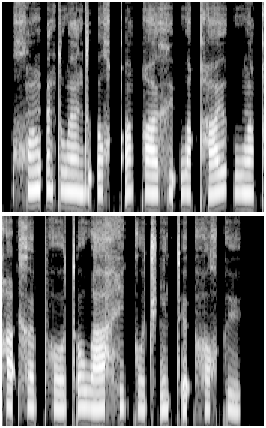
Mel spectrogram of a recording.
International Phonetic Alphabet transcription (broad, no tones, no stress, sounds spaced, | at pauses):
χ ũ ʔ œ̃ t w œ̃ d u ʔ u χ qʼ ũ qʷ œ x y ʔ w o qʰ ʏ | w õ qʰ i ʔ x œ pʰ o tʼ o w a h i k o t͡ʃʼ ĩ tʼ ʏ ʔ h o χ k y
